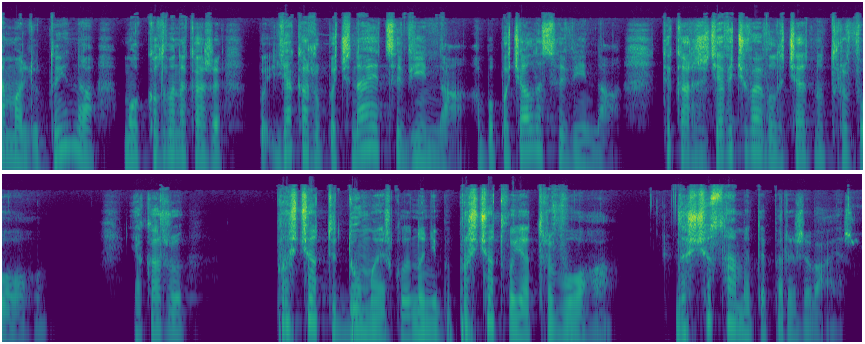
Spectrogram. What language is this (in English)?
Ukrainian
